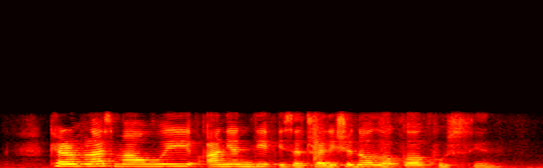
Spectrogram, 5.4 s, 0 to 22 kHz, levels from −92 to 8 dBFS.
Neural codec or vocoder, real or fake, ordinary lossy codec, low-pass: none; real; none; 7.2 kHz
